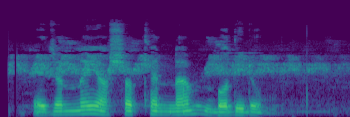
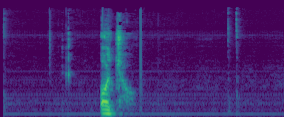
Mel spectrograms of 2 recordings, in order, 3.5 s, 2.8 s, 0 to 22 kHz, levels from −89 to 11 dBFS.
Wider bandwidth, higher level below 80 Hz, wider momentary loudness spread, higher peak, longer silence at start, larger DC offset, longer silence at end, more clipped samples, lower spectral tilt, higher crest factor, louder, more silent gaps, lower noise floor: second, 10 kHz vs 17 kHz; about the same, -64 dBFS vs -66 dBFS; second, 17 LU vs 27 LU; second, -8 dBFS vs -2 dBFS; second, 0.1 s vs 1 s; neither; second, 0.2 s vs 1.55 s; neither; first, -6 dB/octave vs -3.5 dB/octave; second, 18 dB vs 24 dB; second, -25 LUFS vs -19 LUFS; neither; second, -46 dBFS vs -62 dBFS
